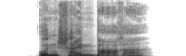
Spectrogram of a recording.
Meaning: 1. comparative degree of unscheinbar 2. inflection of unscheinbar: strong/mixed nominative masculine singular 3. inflection of unscheinbar: strong genitive/dative feminine singular
- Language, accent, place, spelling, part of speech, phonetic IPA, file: German, Germany, Berlin, unscheinbarer, adjective, [ˈʊnˌʃaɪ̯nbaːʁɐ], De-unscheinbarer.ogg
